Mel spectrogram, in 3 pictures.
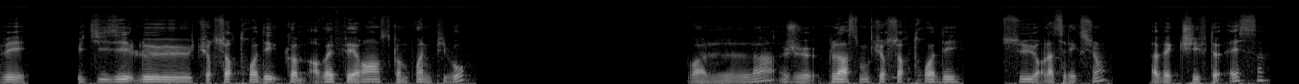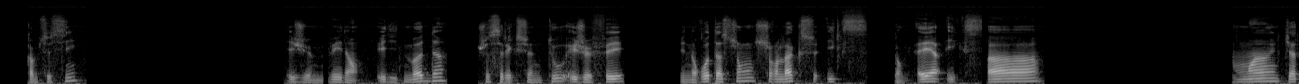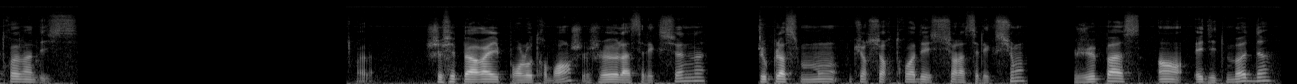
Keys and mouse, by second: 4.7 right click, 6.8 middle click, 8.5 shift+s, 13.6 middle click, 14.3 right click, 14.7 click, 17.9 a, 19.8 r, 27.4 click, 27.4 middle click, 29.2 Tab, 31.7 right click, 33.4 shift+s, 36.8 click.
